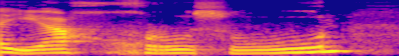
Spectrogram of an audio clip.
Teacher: وَإِنْهُمْ نون پہ اظہار ہوگا کیونکہ آگے ہار ہے، الا الف مدہ، یخرسون خا حروف مستعلیہ، صاد بھی حروف مستعلیہ موٹا ادا کرتے ہوئے ہم ان کو پڑھیں گے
